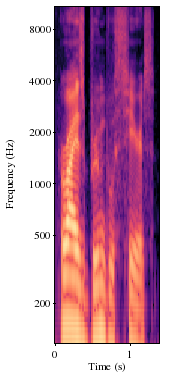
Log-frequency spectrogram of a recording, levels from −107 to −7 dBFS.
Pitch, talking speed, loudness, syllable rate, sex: 115 Hz, 215 wpm, -21 LUFS, 5.0 syllables/s, male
